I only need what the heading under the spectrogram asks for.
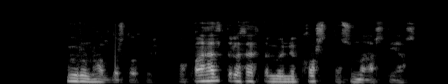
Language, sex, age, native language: Icelandic, male, 40-49, Icelandic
